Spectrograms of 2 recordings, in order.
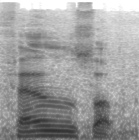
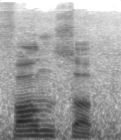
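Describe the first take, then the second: Both takes have the same delivery.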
